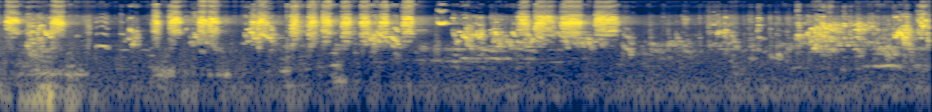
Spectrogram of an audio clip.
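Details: Budgerigars in a colourful breeding pair chatter in clusters of sharp high chirps and squawks, with short quiet spells between bursts.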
